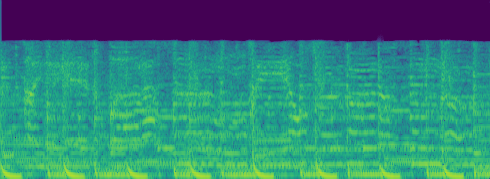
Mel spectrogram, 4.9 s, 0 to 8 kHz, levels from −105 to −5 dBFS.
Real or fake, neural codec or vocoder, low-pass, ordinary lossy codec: real; none; 7.2 kHz; AAC, 16 kbps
